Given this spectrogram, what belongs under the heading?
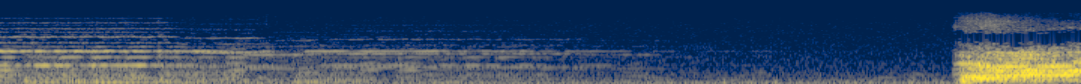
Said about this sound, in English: Chewbacca roared his rage.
